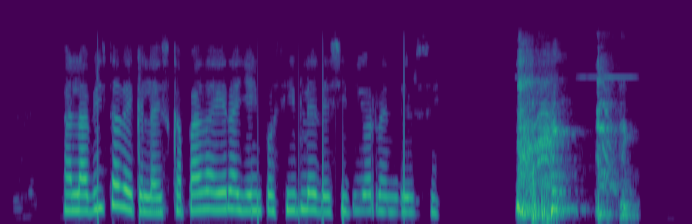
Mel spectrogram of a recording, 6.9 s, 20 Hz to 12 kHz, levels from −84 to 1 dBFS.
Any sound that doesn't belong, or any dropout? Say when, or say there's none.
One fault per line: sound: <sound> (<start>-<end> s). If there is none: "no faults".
sound: cough (5.1-6.4 s)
